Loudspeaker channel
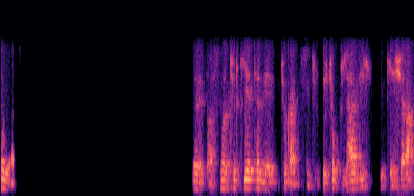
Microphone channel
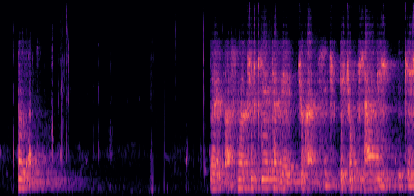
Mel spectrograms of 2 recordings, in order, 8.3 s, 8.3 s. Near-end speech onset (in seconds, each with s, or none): none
